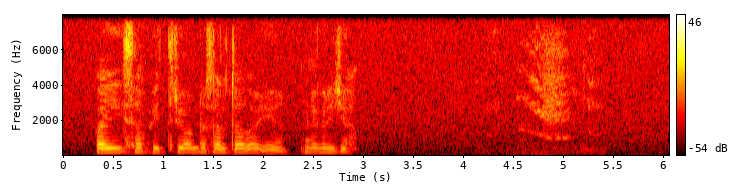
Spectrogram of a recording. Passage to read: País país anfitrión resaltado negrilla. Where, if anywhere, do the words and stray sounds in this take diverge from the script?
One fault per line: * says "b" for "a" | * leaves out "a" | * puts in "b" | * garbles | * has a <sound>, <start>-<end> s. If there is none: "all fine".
* leaves out "país"
* puts in "y en"
* has a squeak, 4.1-5.4 s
